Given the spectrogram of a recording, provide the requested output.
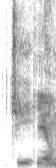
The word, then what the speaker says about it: Guillaume: Guillaume like Briand.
